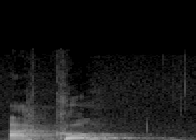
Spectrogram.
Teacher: Asco es la aspiración de la S, es decir, es la pronunciación de la S en esa posición, se llama posición implosiva, final de sílaba en contacto con una sílaba que abre con consonante.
